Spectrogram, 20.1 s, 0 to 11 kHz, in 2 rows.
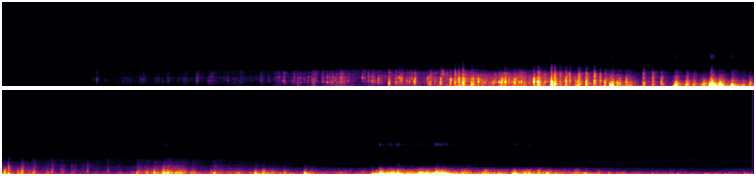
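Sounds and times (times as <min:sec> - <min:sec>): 
thunder in an open field: 0:03.8 - 0:18.6.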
